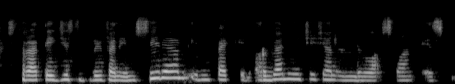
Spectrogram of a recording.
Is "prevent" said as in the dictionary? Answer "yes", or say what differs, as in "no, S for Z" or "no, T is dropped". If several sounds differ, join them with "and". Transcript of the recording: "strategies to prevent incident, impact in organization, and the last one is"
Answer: no, T is dropped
